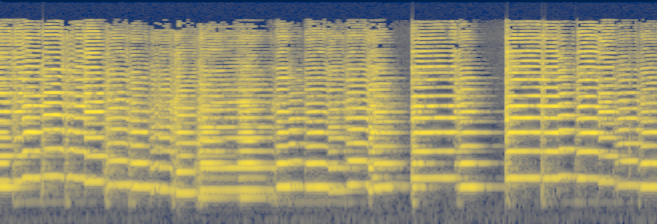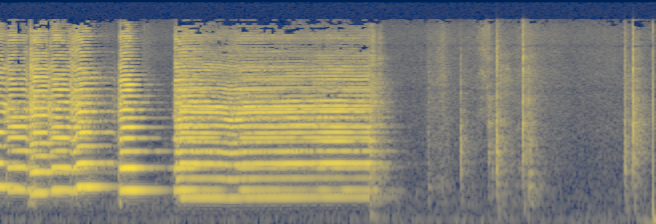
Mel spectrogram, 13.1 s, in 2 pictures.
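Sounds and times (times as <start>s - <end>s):
polka music: 0.0s - 10.5s.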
